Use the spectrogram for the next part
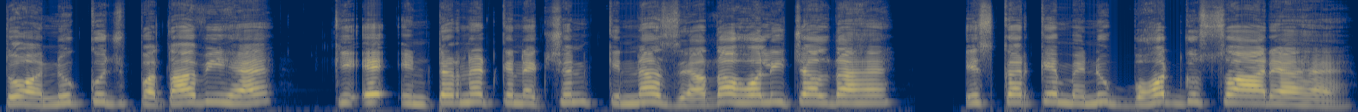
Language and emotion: Punjabi, angry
